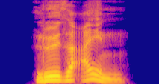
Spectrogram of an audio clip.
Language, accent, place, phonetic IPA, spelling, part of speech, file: German, Germany, Berlin, [ˌløːzə ˈaɪ̯n], löse ein, verb, De-löse ein.ogg
- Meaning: inflection of einlösen: 1. first-person singular present 2. first/third-person singular subjunctive I 3. singular imperative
